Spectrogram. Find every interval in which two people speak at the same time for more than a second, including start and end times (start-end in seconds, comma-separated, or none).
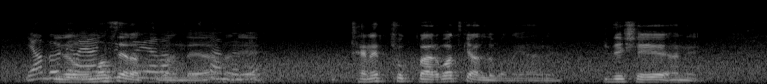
0.5-2.6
